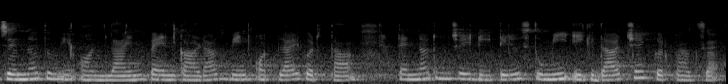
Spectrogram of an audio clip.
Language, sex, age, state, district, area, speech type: Goan Konkani, female, 18-30, Goa, Pernem, rural, spontaneous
